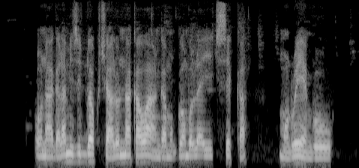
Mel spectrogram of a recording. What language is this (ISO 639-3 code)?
lug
